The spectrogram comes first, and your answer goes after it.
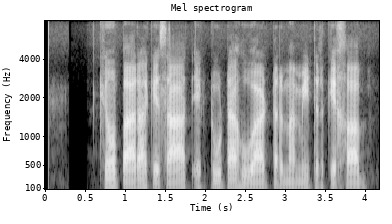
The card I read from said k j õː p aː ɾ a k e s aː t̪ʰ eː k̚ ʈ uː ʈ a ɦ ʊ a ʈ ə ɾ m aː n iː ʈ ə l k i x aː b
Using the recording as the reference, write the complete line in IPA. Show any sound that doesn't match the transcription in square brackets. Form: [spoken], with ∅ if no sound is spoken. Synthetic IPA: k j õː p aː ɾ a k e s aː t̪ʰ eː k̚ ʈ uː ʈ a ɦ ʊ a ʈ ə ɾ m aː [m] iː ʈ ə [ɾ] k [e] x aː b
